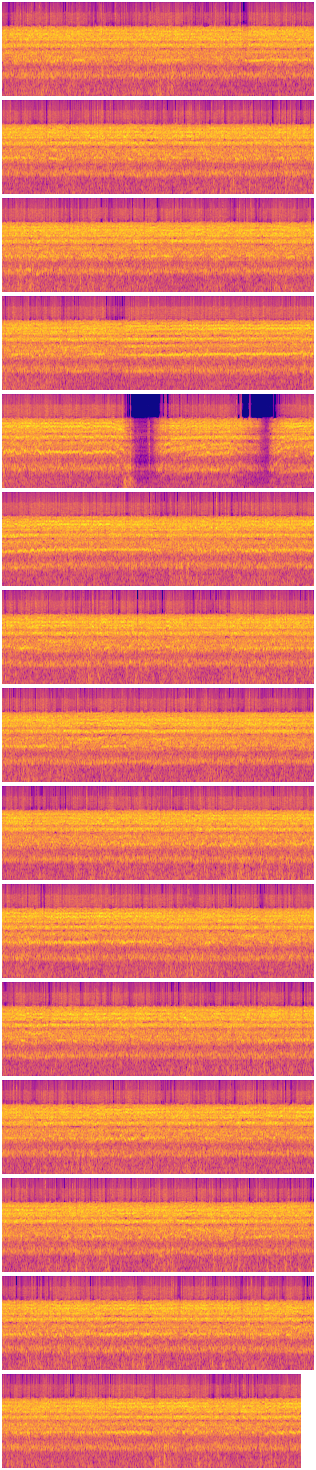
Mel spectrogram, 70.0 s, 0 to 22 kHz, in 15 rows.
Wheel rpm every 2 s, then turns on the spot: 230, 230, 230, 230, 230, 230, 230, 230, 210, 210, 140, 130, 220, 230, 230, 230, 230, 230, 230, 230, 230, 230, 220, 230, 240, 230, 230, 230, 230, 230, 220, 230, 230, 230, 220.
none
